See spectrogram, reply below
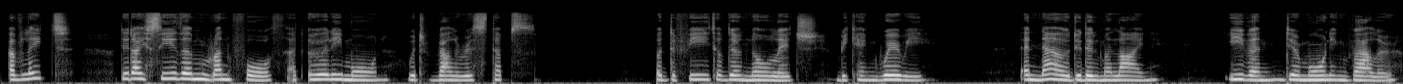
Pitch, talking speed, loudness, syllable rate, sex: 210 Hz, 135 wpm, -17 LUFS, 4.1 syllables/s, female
